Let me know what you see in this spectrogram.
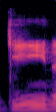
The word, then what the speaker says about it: Gein: I think somebody used the pronunciation Gein, and he said like, that's fine.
